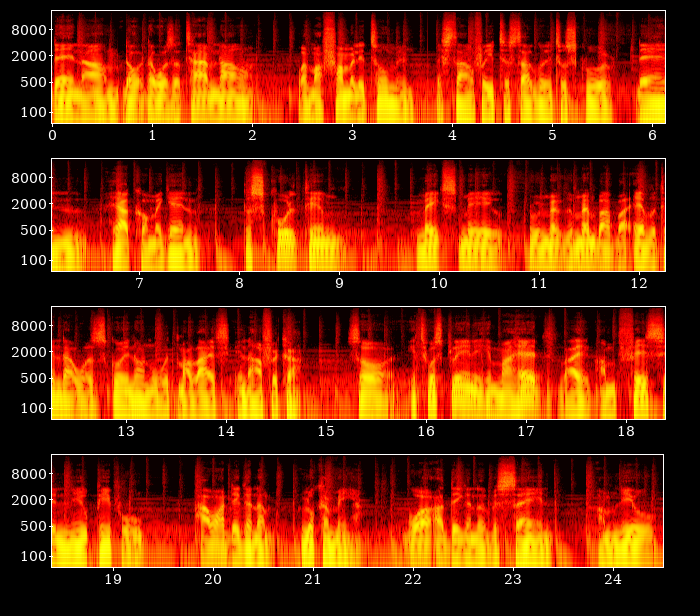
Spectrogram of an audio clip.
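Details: Adult man with stuttering since childhood, moved from Africa to Australia as a young boy; English is a new language for him; repetitions heard; stuttering.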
